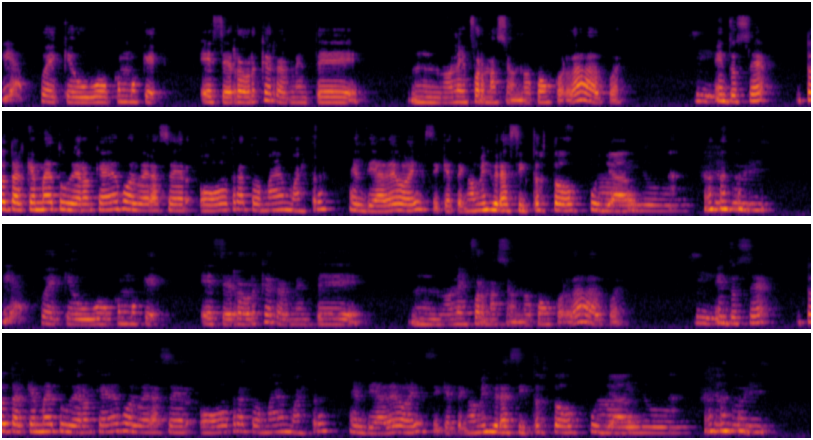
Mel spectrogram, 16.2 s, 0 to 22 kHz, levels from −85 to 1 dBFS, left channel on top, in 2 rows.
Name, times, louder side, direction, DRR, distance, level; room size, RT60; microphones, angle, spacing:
voice 1, 0.0-1.5 2.0-3.6 4.1-6.2 7.1-7.6 8.1-14.4 15.1-15.5, left 5 dB, 45° left, 11 dB, 0.3 m, -32 dB
voice 2, 14.0-15.8, equal, 20° right, -3 dB, 0.9 m, -39 dB
4.9 x 3.1 x 2.4 m, 0.35 s
head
